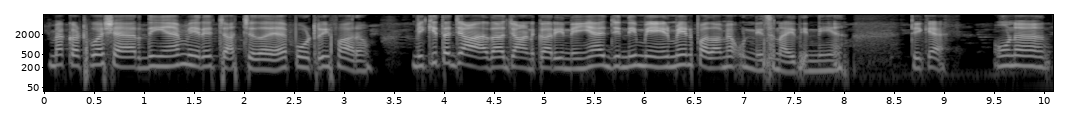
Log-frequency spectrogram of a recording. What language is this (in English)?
Dogri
